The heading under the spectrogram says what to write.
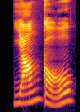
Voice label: "yang3 gou3", Chinese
